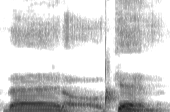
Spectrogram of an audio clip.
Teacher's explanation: vamos a vincular that, con la re suave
